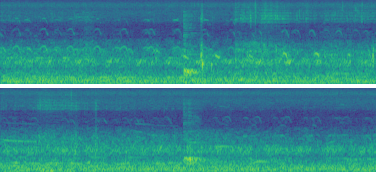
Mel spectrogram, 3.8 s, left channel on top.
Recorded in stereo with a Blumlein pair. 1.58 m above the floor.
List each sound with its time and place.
1.8 s a cowbell: 20° left, 4.5 m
